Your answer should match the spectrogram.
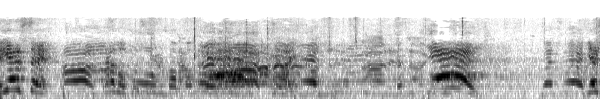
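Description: Voices shouting across an outdoor football pitch, several at once and loudest about two to three seconds in, with another loud shout about four and a half seconds in.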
